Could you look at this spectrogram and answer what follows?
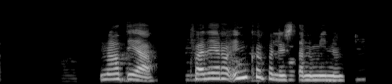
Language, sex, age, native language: Icelandic, male, 14, Icelandic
